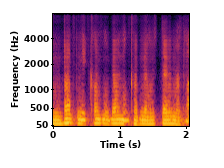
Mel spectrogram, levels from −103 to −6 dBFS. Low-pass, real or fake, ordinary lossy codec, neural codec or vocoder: none; fake; none; codec, 16 kHz, 0.5 kbps, FreqCodec, smaller model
